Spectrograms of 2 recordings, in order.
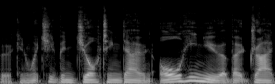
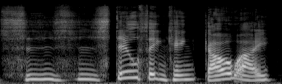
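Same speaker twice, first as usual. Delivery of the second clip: much higher, stuttering dragon brush-off; little dragon shooing; 8 dB louder, slower than usual. Acted. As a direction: wave him off like a busy pet. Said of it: "Toothless voice".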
